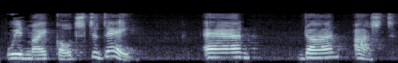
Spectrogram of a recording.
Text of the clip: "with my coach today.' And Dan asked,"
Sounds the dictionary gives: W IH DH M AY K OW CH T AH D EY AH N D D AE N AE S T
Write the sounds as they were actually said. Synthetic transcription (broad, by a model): W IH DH M AY K OW S T AH D EY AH N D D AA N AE S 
